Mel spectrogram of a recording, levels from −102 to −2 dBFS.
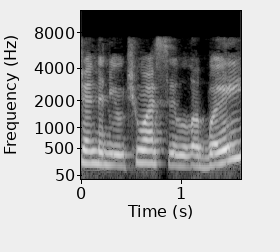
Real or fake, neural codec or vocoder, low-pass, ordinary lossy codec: fake; codec, 16 kHz, 4 kbps, FreqCodec, larger model; 7.2 kHz; MP3, 64 kbps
